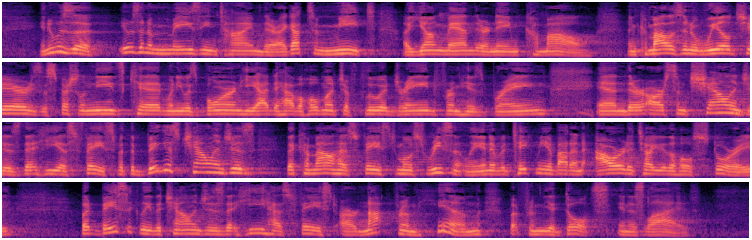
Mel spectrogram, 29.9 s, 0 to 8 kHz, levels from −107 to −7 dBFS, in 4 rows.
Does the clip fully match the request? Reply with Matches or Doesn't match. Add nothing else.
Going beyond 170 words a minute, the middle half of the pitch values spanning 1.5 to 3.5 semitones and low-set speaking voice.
Doesn't match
